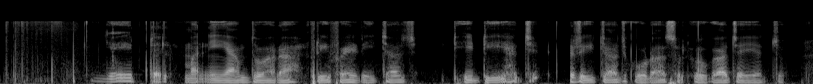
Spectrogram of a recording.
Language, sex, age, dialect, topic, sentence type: Telugu, male, 18-24, Southern, banking, statement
